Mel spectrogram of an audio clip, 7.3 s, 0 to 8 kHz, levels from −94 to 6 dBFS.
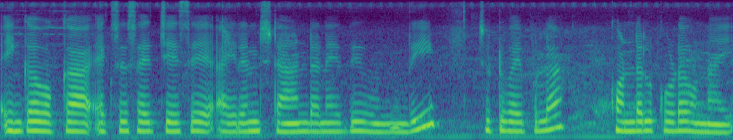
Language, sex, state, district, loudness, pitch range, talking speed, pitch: Telugu, female, Andhra Pradesh, Sri Satya Sai, -17 LUFS, 185-200 Hz, 100 wpm, 195 Hz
